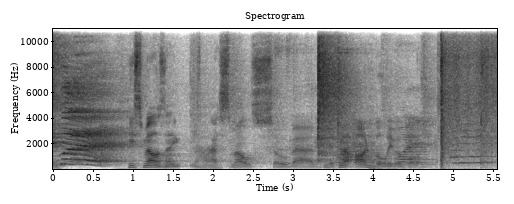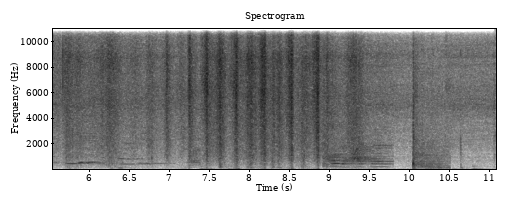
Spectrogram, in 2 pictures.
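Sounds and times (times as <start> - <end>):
clothes rustling from laundry bag: 4.9 - 9.8.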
